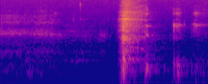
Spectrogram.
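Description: A person coughs once, sharply, a little over a second in, followed by a couple of fainter short sounds, against quiet room tone.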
